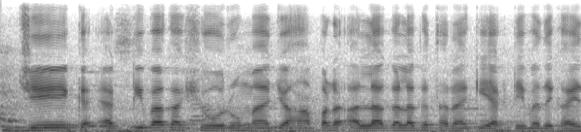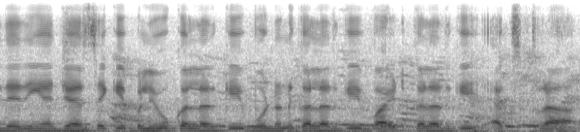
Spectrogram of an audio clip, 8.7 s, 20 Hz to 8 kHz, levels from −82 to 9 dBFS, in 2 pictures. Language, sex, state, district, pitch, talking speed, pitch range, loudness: Hindi, male, Punjab, Pathankot, 140 Hz, 205 wpm, 130-145 Hz, -17 LUFS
